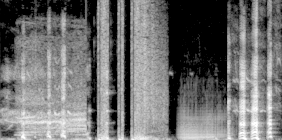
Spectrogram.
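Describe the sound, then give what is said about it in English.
A voice imitates a fart with a run of buzzing, sputtering mouth noises, several loud bursts and blats broken by short pauses, ending in a choppy, pulsing raspberry. “I love the police for farts.”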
